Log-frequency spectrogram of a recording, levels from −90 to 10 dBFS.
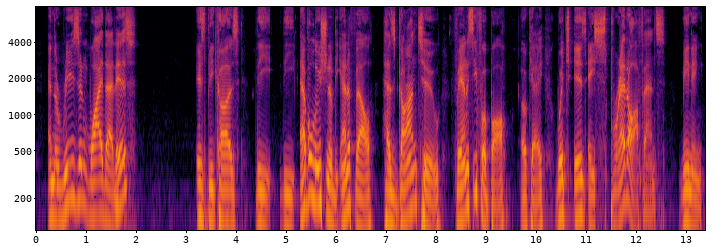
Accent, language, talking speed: American, English, 115 wpm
